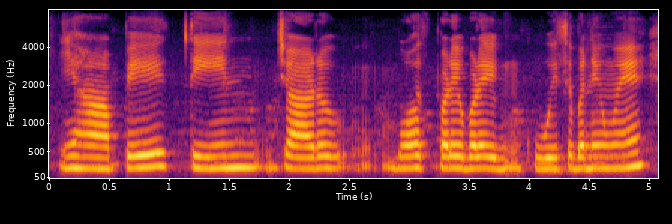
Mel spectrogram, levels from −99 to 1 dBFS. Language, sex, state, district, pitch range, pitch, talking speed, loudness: Hindi, female, Uttar Pradesh, Lalitpur, 205-220 Hz, 210 Hz, 140 wpm, -14 LUFS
